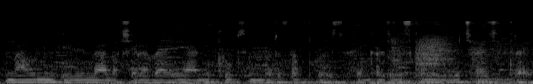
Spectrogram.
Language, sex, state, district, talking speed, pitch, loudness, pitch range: Marathi, male, Maharashtra, Pune, 125 wpm, 100 Hz, -44 LUFS, 95-105 Hz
